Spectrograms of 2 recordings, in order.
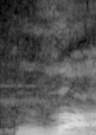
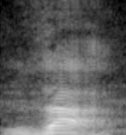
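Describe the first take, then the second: First: "Za" with tongue tip out, root raised; heavy emphatic TH of "this" in "Za"; thick za. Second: "Za" with tongue tip out, root flat; light TH of "this" in "Za"; thin za. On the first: Teacher introducing two letters, "Za" made thick. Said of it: "Kalau ingin tebal". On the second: Teacher introducing two letters, "Za" kept thin. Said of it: "Itu tipis". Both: Shown as a demonstration.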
